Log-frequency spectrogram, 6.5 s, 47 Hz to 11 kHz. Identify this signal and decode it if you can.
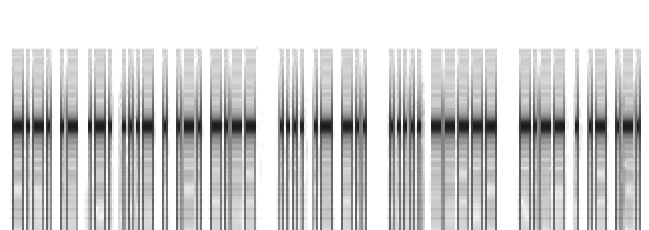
Morse code, heard as a keyed tone, about 36 wpm, 550 Hz. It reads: CARVERY HAD 50 YEAR
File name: podcast / News headlines-1x-35x35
